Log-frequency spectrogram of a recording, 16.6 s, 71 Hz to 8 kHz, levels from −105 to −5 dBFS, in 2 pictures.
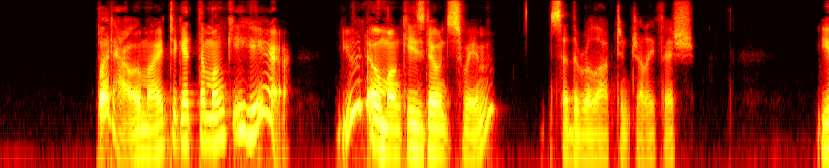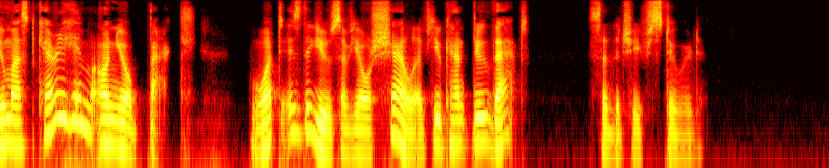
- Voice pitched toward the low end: Yes, low, 130 Hz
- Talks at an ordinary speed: Yes, average, 150 wpm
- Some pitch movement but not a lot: No, wide, 7.3 semitones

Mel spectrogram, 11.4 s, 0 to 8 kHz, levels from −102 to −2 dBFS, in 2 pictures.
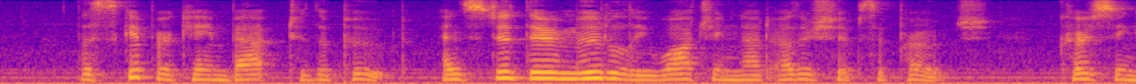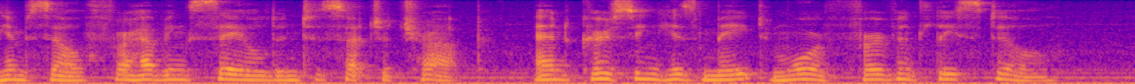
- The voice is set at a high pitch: No, medium, 175 Hz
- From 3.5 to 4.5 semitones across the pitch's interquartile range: No, narrow, 2.4 semitones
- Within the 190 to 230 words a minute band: No, average, 170 wpm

